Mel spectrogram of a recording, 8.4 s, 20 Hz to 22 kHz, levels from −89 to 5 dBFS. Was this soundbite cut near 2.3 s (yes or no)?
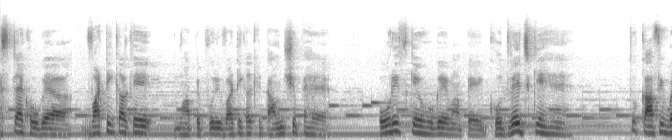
no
